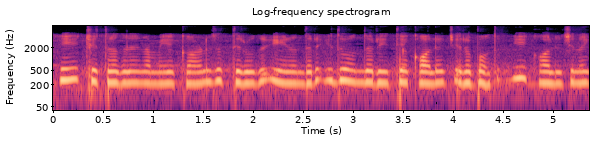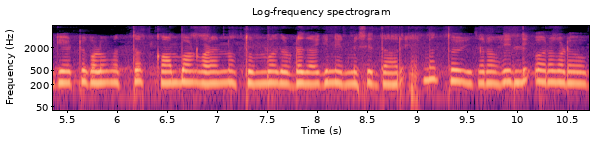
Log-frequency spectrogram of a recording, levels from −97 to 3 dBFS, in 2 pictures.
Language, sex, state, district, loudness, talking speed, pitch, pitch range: Kannada, female, Karnataka, Dharwad, -18 LUFS, 140 wpm, 230 Hz, 225-240 Hz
